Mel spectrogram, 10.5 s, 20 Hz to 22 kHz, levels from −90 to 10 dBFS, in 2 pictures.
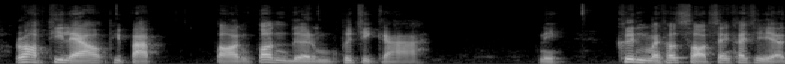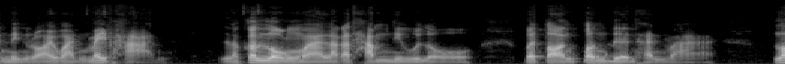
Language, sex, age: Thai, male, 20-39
